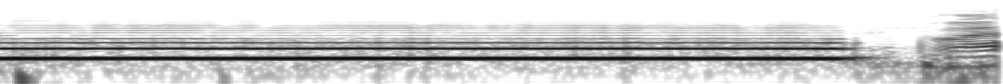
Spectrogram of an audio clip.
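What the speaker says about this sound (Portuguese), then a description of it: "Bom, vamos ver aqui a trompa." A French horn in a town-square band holds one long, loud, steady note for nearly three seconds, rich in harmonics, before it cuts off and a short burst of other tones follows.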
